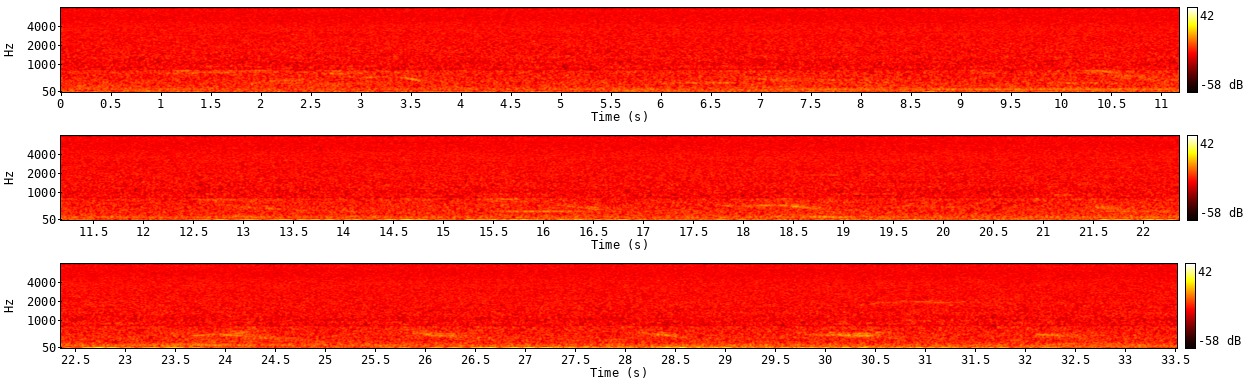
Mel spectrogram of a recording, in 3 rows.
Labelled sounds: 30.9	31.1	humpback whale, 1.9 to 2.1 kHz

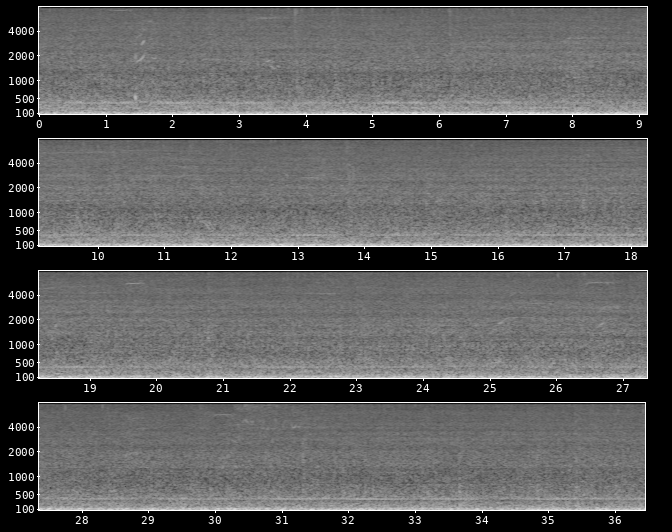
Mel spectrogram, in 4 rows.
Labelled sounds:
26.3	26.8	killer whale, southern resident, 4.8 to 6.7 kHz

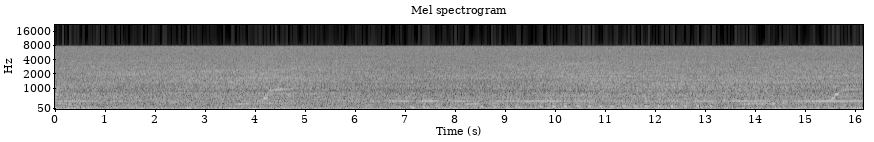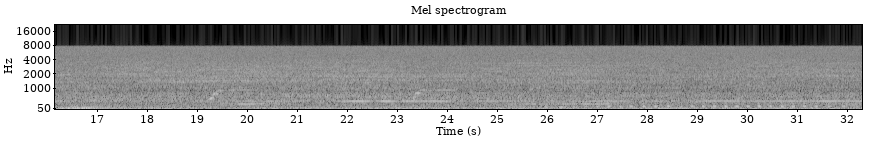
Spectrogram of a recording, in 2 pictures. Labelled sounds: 1.3	1.5	humpback whale, 1.9 to 2.1 kHz
4.3	4.7	humpback whale, 0.86 to 0.99 kHz
15.7	16.5	humpback whale, 0.86 to 2.0 kHz
23.4	23.7	humpback whale, 0.80 to 0.96 kHz

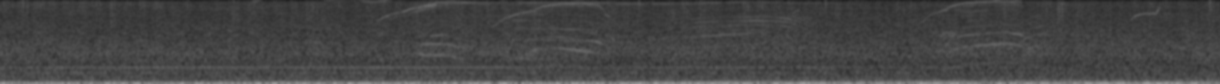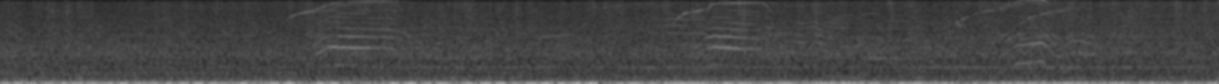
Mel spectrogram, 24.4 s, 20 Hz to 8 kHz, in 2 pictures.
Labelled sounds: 2.2	6.3	killer whale, Bigg's (transient), 0.57 to 8.0 kHz
6.1	8.4	killer whale, 0.81 to 8.0 kHz
9.2	10.5	killer whale, Bigg's (transient), call T01, 0.48 to 8.0 kHz
11.2	11.7	killer whale, 3.6 to 8.0 kHz
15.0	16.3	killer whale, Bigg's (transient), call T01, 0.63 to 8.0 kHz
16.2	17.1	killer whale, Bigg's (transient), call T02, 0.69 to 7.7 kHz
17.4	18.0	killer whale, Bigg's (transient), call T01, 1.4 to 3.1 kHz
18.6	20.8	killer whale, Bigg's (transient), call T01, 0.36 to 8.0 kHz
20.8	21.6	killer whale, Bigg's (transient), call T02, 0.51 to 4.7 kHz
21.7	24.3	killer whale, 0.54 to 8.0 kHz

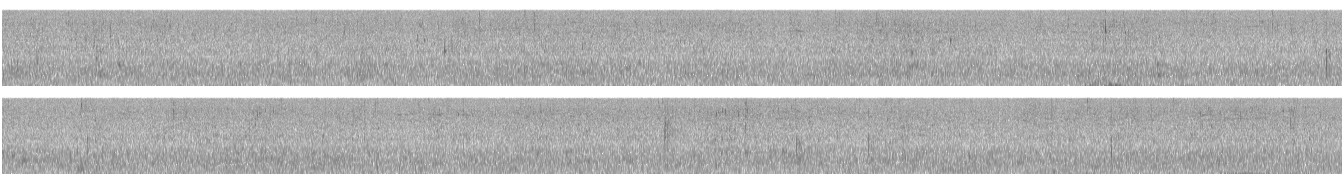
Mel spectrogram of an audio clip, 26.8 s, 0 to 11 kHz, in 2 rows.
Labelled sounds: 4.9	5.2	Pacific white-sided dolphin, 3.5 to 3.8 kHz

